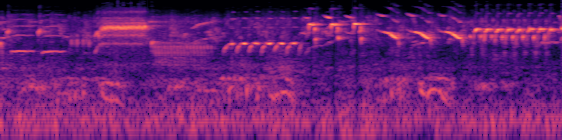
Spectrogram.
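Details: Song of a Timbrado Español canary, with a buzzy note, a lower rattling phrase and a run of repeated mid-pitched rising chirps, ending in rapid high twittering trills over a steady background hum.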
